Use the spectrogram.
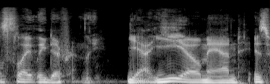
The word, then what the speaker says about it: yeoman: spelled slightly differently yeah Yeo man is how you would spell it but it is pronounced yeoman in the same way yo man yeah very very interesting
